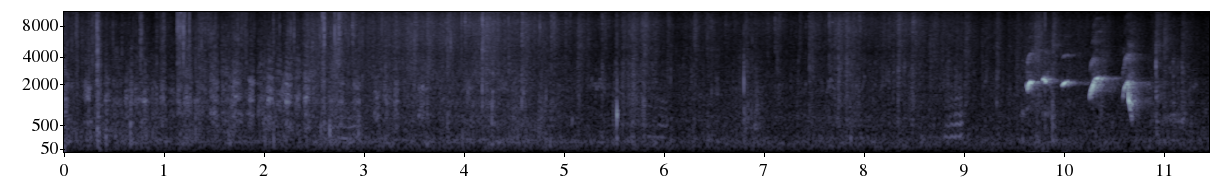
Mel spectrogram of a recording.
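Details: An Andalusian Hound at Baños de la Encina, Jaén, Spain, gives a quick burst of high, sharp yelping barks after a stretch of rustling.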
